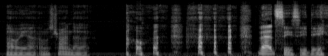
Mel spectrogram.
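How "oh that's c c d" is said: loud burst of real laughter around the words; laughing. Real, not acted. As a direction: crack up while talking, loud and high.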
